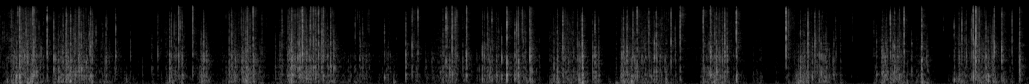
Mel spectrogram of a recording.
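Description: A Doritos chip bag of metallized plastic, partly full of chips, is crinkled and scratched with long white nails. Bright, dense crackling comes in bursts separated by brief quiet gaps, with little low end.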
